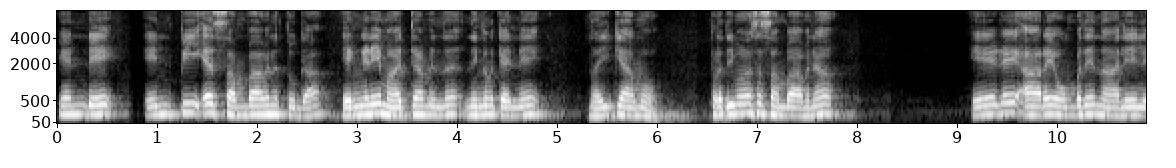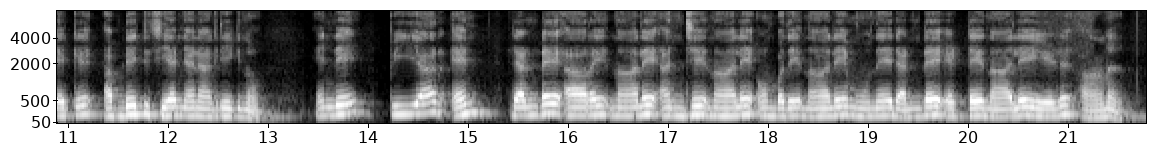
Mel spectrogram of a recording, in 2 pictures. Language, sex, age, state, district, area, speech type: Malayalam, male, 18-30, Kerala, Wayanad, rural, read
